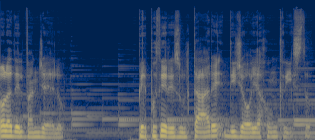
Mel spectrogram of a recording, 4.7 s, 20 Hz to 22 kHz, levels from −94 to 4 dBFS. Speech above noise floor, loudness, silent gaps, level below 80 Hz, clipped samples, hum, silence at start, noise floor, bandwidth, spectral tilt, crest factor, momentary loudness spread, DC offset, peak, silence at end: 23 dB; -26 LUFS; none; -52 dBFS; under 0.1%; none; 0 s; -49 dBFS; 16.5 kHz; -6.5 dB/octave; 18 dB; 21 LU; under 0.1%; -8 dBFS; 0 s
